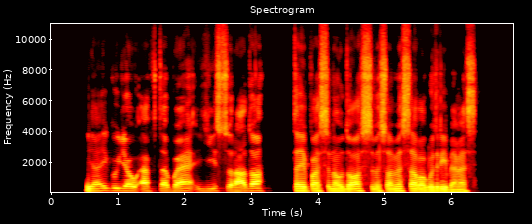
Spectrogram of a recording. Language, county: Lithuanian, Klaipėda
